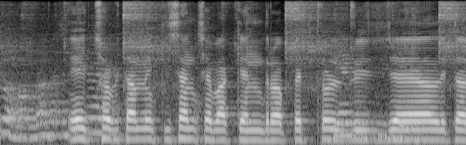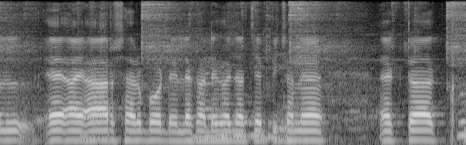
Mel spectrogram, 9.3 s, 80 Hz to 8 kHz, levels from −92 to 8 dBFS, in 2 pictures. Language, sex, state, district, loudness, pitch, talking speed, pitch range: Bengali, male, Tripura, West Tripura, -16 LUFS, 150 Hz, 110 wpm, 145-160 Hz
